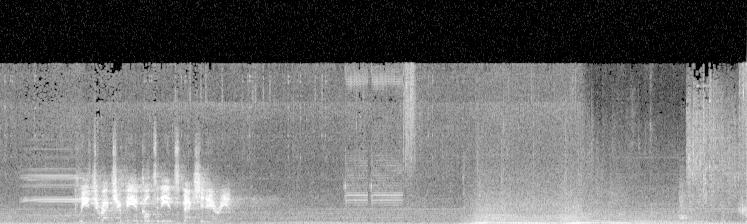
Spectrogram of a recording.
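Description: A car engine rumbles and revs as a car drives slowly.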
